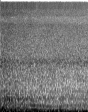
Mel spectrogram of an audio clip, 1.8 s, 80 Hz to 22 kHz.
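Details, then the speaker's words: C6 Corvette Z06 with Akrapovic catback, exhaust valves closed, short rev after cold start: deep V8 rumble then quick clean rise in pitch on a blip; healthy. "so i'll do a short little rev here with the valves closed"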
